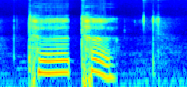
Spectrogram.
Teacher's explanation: Jadi bukan T biasa, tapi ada nafas yang keluar.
